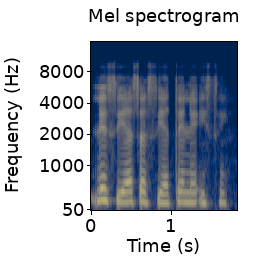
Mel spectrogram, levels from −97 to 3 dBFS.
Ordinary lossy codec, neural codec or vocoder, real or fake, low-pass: Opus, 24 kbps; none; real; 7.2 kHz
